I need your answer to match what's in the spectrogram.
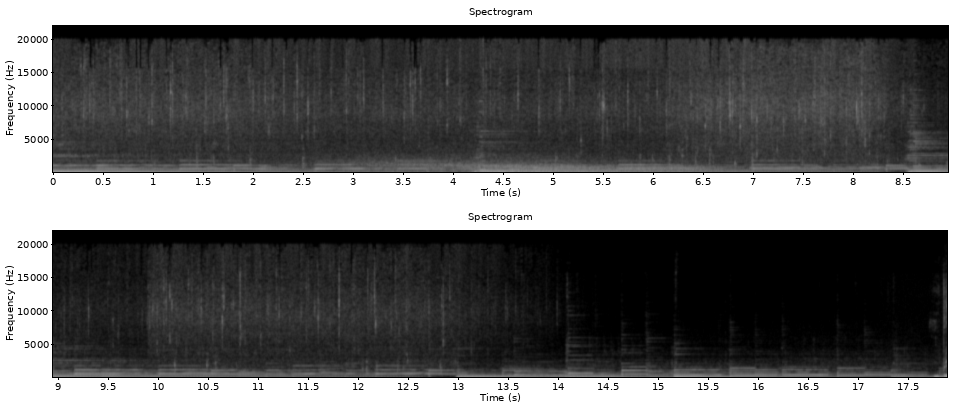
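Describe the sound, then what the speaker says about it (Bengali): Rain falling in the mountains on the Sandakphu trek, pattering steadily on surfaces with a dense drip texture, heard under a tonal background hum that shifts in blocks. "তার মধ্যে আবার এরকম বৃষ্টি হচ্ছে"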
